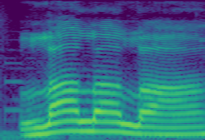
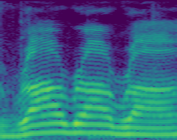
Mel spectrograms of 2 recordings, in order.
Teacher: The key here is tongue placement. For the L sound, the tongue touches the top of the mouth behind the teeth, but for the R sound, the tongue stays back without touching anything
